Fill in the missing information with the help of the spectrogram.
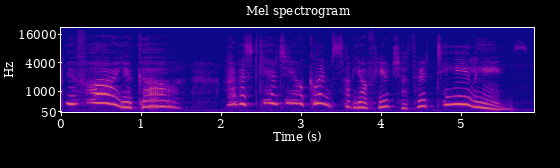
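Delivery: high, slow, dreamy prophetess; a high airy fortune-teller sizing up a doubter; misty seer voice. A narrator's reading. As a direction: float it like a mystic seer. Trelawney offers tea reading.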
